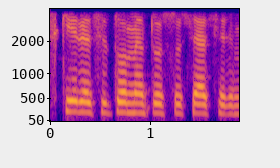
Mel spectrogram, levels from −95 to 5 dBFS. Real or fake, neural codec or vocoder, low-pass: real; none; 3.6 kHz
